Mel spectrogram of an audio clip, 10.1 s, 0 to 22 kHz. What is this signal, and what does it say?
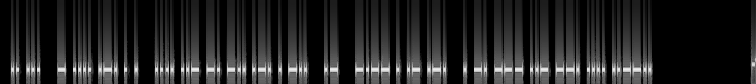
Morse code, heard as a keyed tone, about 34 wpm, 700 Hz. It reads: IS THREE HUNDRED A YEAR ENOUGH?
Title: Sentences from Top 1000 Words - Review Part 2 - 35wpm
